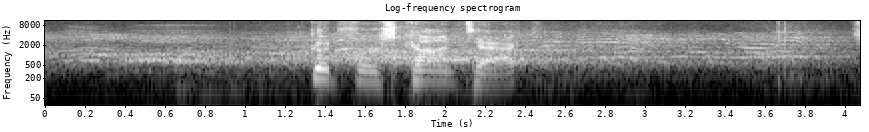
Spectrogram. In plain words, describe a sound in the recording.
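A volleyball smacks off a player's arm.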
